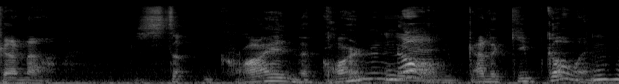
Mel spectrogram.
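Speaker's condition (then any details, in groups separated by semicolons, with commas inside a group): Traumatic brain injury; speech difficulty from brain injury, throat pain when talking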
